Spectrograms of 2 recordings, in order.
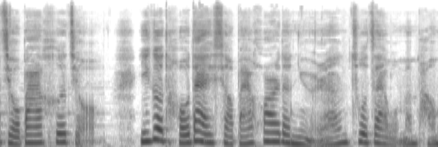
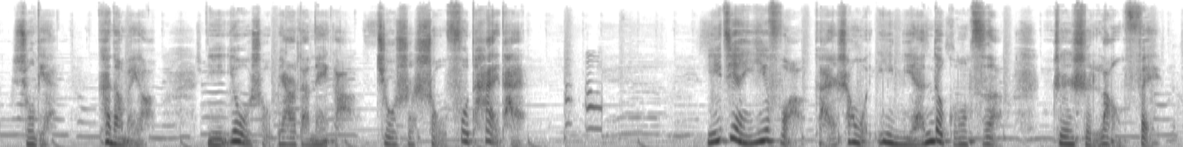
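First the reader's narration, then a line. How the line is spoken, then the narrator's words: Quiet, low voice. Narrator (Chinese): 兄弟啊，小声对李大脚说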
